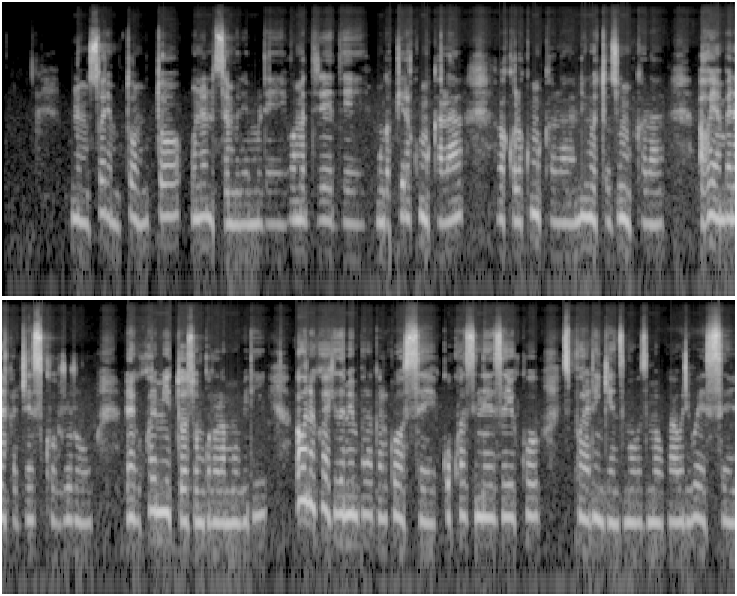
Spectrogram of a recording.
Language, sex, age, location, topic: Kinyarwanda, female, 25-35, Kigali, health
